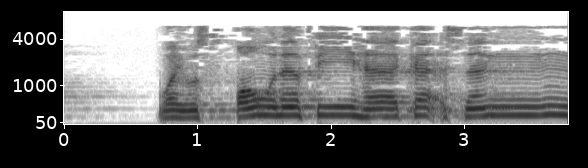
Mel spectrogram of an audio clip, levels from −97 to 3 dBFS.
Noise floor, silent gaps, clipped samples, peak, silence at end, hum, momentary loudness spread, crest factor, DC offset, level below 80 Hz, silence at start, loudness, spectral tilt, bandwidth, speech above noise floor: -64 dBFS; none; under 0.1%; -2 dBFS; 0 s; none; 6 LU; 18 dB; under 0.1%; -60 dBFS; 0.7 s; -19 LUFS; -10.5 dB/octave; 5.8 kHz; 46 dB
